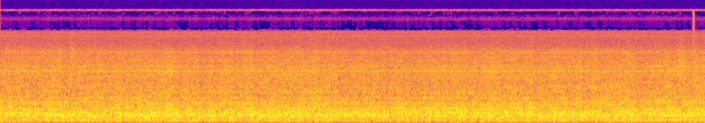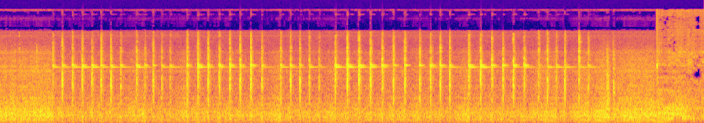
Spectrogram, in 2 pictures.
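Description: A steady low rushing noise runs throughout. About halfway in, a hand hammer starts striking red-hot steel on a steel anvil in a fast, even run of about four to five blows a second, and each blow rings the anvil with a high tone. The hammering stops shortly before the end.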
